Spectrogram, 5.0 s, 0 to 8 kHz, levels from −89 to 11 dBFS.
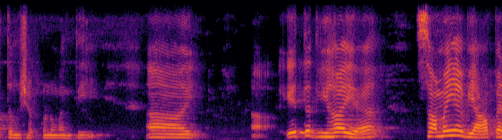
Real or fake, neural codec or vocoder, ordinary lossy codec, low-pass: real; none; Opus, 32 kbps; 7.2 kHz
